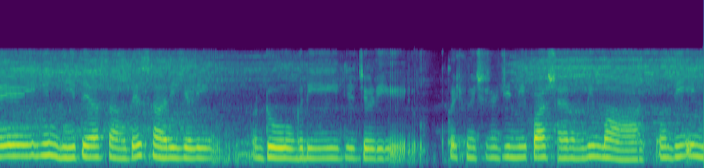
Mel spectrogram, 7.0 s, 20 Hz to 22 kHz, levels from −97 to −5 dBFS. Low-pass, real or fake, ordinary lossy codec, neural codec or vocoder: 7.2 kHz; fake; AAC, 48 kbps; vocoder, 22.05 kHz, 80 mel bands, HiFi-GAN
